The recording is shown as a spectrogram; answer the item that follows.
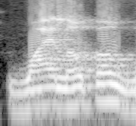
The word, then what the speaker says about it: Ylopo: Ylopo, Y-L-O-P-O.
